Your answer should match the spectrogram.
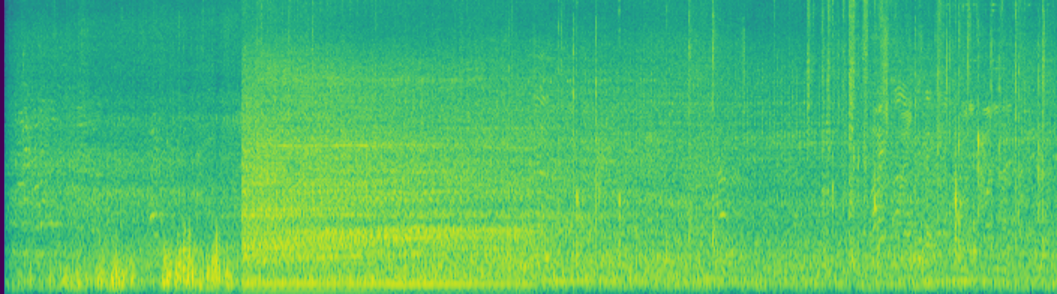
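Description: Outdoor voices, and from about three seconds in a vehicle engine running close by with a steady low hum, loud at first and slowly fading. Scattered sharp clicks toward the end.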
